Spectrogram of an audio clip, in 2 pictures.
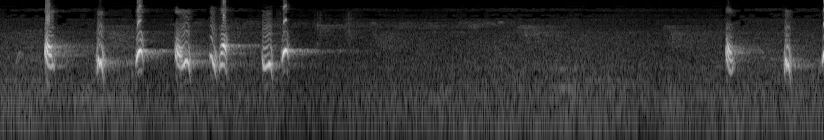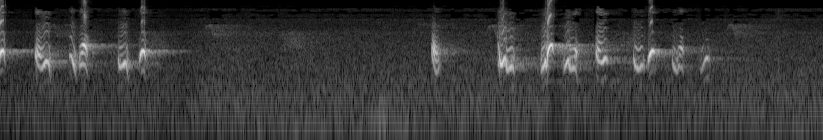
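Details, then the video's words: A Streak-eared bulbul calls for a mate, repeating a bubbly phrase of eight to ten sharp chirps three times, with quiet gaps of about two seconds between. "Suara pikat merbah lekir"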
